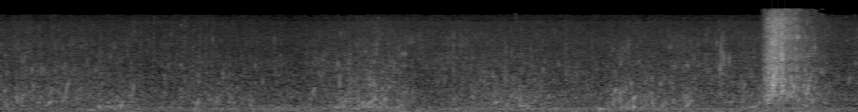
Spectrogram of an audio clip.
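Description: Water laps gently against a shore.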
